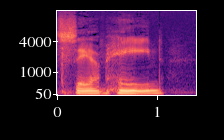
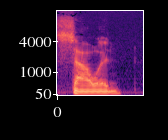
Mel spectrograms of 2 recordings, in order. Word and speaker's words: Samhain: I really wish that these supposed Halloween know-it-alls, though, in the movie, you know, like Loomis and whatnot, knew how to pronounce Samhain. It's not Samhain, it's Samhain.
